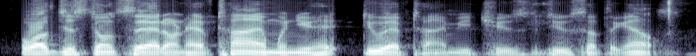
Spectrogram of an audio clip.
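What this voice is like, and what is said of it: Stern dad voice. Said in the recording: “That was my dad voice.”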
